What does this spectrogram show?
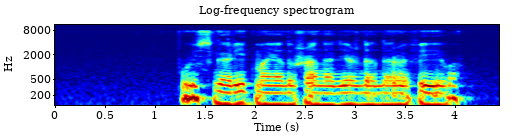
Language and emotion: Russian, neutral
